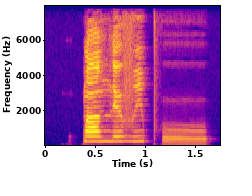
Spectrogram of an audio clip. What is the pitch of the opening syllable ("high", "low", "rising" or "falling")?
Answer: high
